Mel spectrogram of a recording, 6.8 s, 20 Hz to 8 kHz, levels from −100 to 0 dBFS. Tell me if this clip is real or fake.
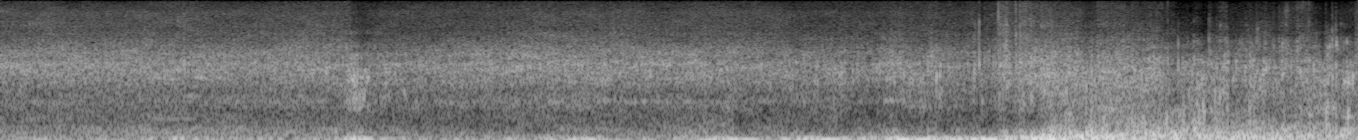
fake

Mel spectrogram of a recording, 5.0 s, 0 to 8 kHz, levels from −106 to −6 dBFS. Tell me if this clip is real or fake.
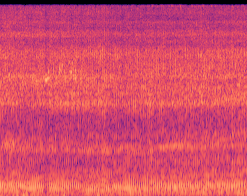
real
